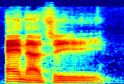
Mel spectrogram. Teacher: the accent is just like in English on the E, so on the first mora, energy high and then everything else low.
